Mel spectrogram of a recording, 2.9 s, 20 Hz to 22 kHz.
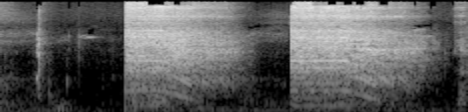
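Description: A power driver removes 2.5 screws from a Redcat Kaiju RC truck, giving two sustained whirring bursts, each about a second long, close and loud, separated by short quiet gaps.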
